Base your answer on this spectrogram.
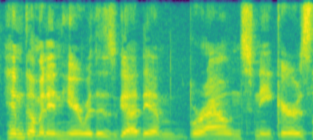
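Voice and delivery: normal talking voice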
